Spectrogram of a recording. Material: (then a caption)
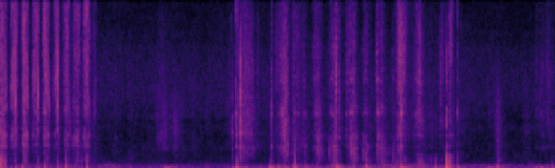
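Wax. Long nails scratch and rub a large cream solid wax pillar candle lying on its side on a towel. A fast run of bright, dry scratching strokes gives way to a soft, quiet rubbing lull. Then come more irregular scratches and scrapes with short, crisp attacks and little ring.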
